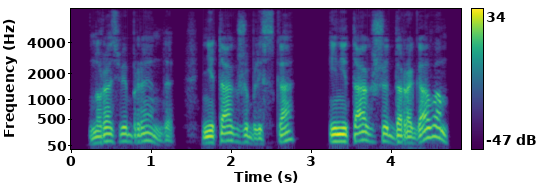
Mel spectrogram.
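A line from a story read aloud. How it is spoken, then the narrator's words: Plain. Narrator (Russian): спросил Мертон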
